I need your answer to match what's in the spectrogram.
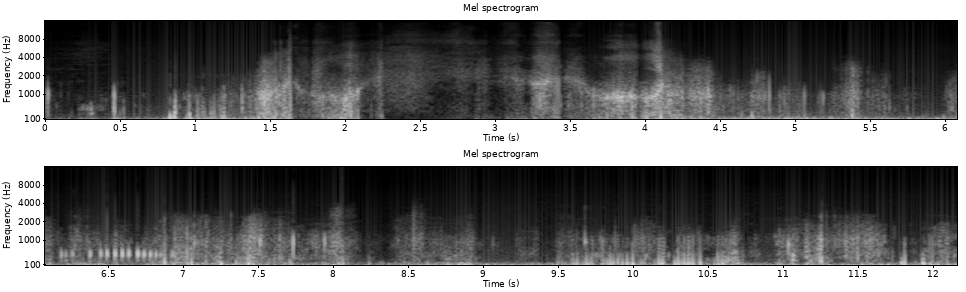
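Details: Stomach growling recorded for ASMR: loud, continuous low gurgling and rumbling with bubbling pops, normal gut sounds.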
